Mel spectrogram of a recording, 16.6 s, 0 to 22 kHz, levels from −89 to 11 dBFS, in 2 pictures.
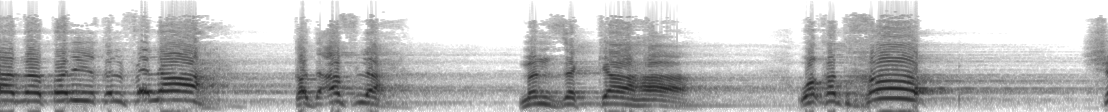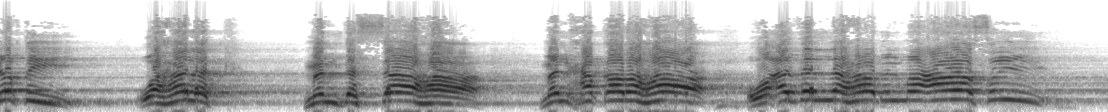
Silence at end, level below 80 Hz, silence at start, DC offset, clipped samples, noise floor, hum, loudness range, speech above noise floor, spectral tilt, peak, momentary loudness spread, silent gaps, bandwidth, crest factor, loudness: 0.35 s; -52 dBFS; 0 s; under 0.1%; 0.7%; -44 dBFS; none; 5 LU; 35 dB; -3.5 dB/octave; 0 dBFS; 12 LU; none; 14 kHz; 10 dB; -9 LUFS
